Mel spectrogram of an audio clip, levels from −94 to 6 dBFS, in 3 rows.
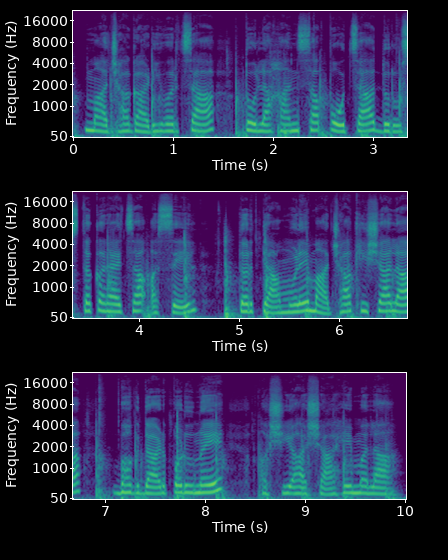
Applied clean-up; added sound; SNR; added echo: none; Run; 13 dB; none.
